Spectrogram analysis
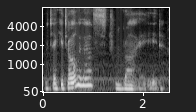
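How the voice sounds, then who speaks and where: A man's voice: a little high, big pitch swings, slow, mellow, husky. A man chatting casually with viewers while crocheting on a livestream, self-mocking and laughing often. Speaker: craft livestream host.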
